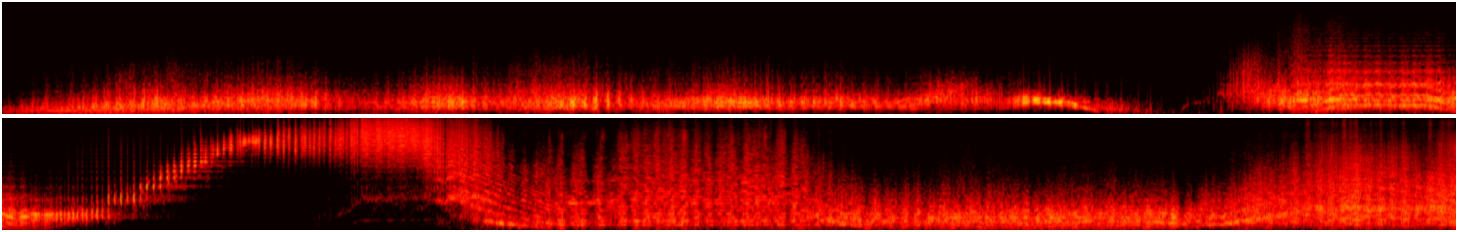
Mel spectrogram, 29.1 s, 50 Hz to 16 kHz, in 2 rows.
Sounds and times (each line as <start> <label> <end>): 12.2 drone 29.0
